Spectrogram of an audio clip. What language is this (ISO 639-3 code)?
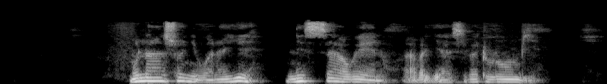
lug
